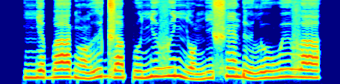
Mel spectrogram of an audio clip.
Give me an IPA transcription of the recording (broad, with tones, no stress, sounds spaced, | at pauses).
ɲ ɛ˧ b aː˧ ɡ ɔ̃˨ ɣ ɨ˦ d͡ʒ a˧ p u˧ ɲ ɨ˦ v ɨ˦ ɲ ɔ˨ ŋ i˧ ʃ ɛ̃˦ ɗ ɨ˨ l u˧ w ɨ˦ v a˦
